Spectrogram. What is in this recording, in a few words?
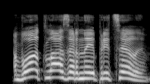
laser sights, russian, Survivor Voice Producer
